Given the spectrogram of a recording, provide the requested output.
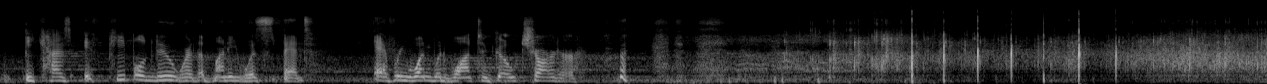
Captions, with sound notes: "Because if people knew where the money was spent, "everyone would want to go charter." (audience applause)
